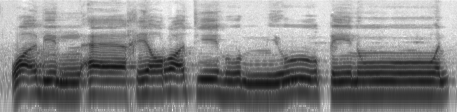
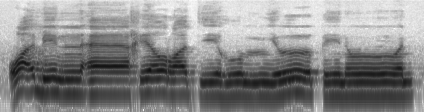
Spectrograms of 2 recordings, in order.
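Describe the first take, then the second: First: The lips are fully rounded on the u. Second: The lips are weakly rounded on the u. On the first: The speaker calls it right. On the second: The speaker calls it wrong. "Ini kurang monyong ya"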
